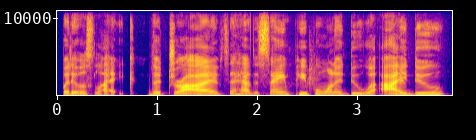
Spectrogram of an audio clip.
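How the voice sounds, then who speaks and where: Young woman host with a gravelly voice, dry close sound, eager and filler-heavy talk. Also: on the low side, steady tone, moderate pace, no echo. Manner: filler-heavy, enthusiastic, says "like" constantly. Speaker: podcast co-host. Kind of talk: casual chat.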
